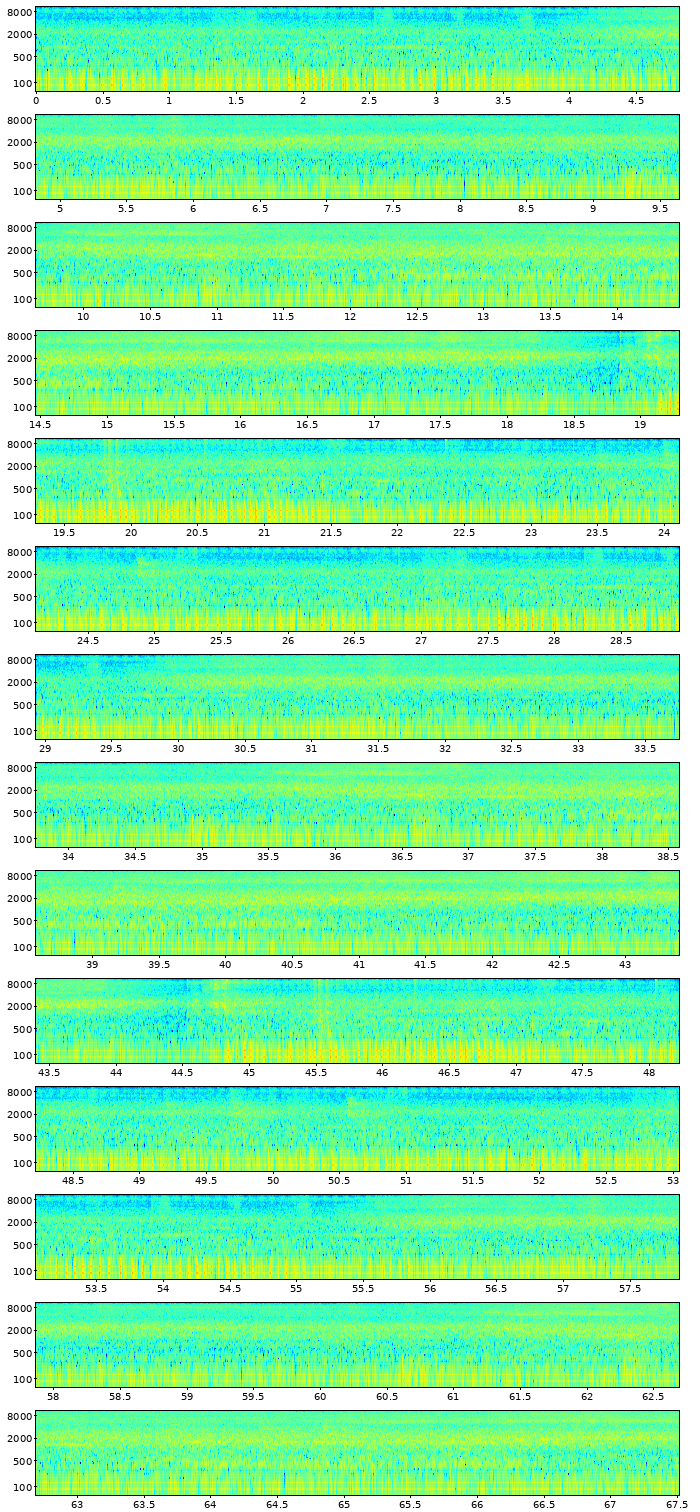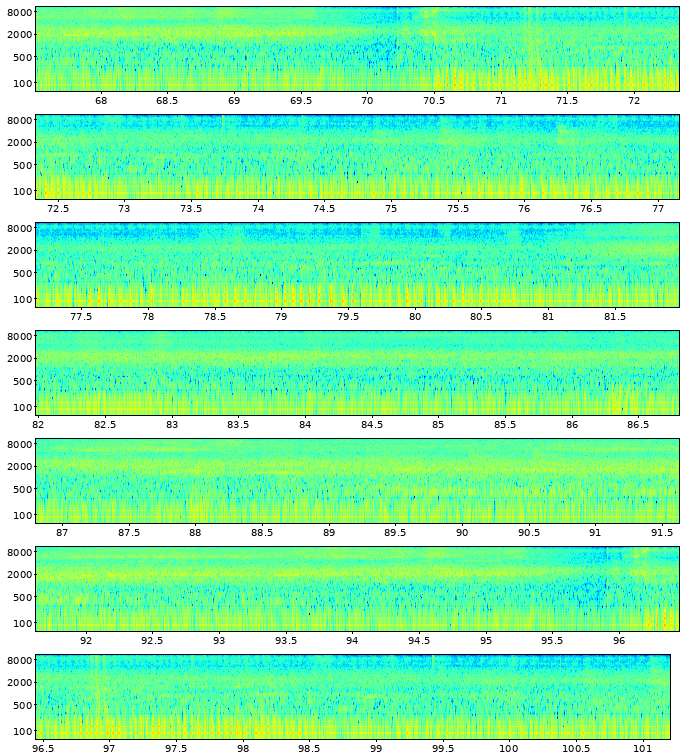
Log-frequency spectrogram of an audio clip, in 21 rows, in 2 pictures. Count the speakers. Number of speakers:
0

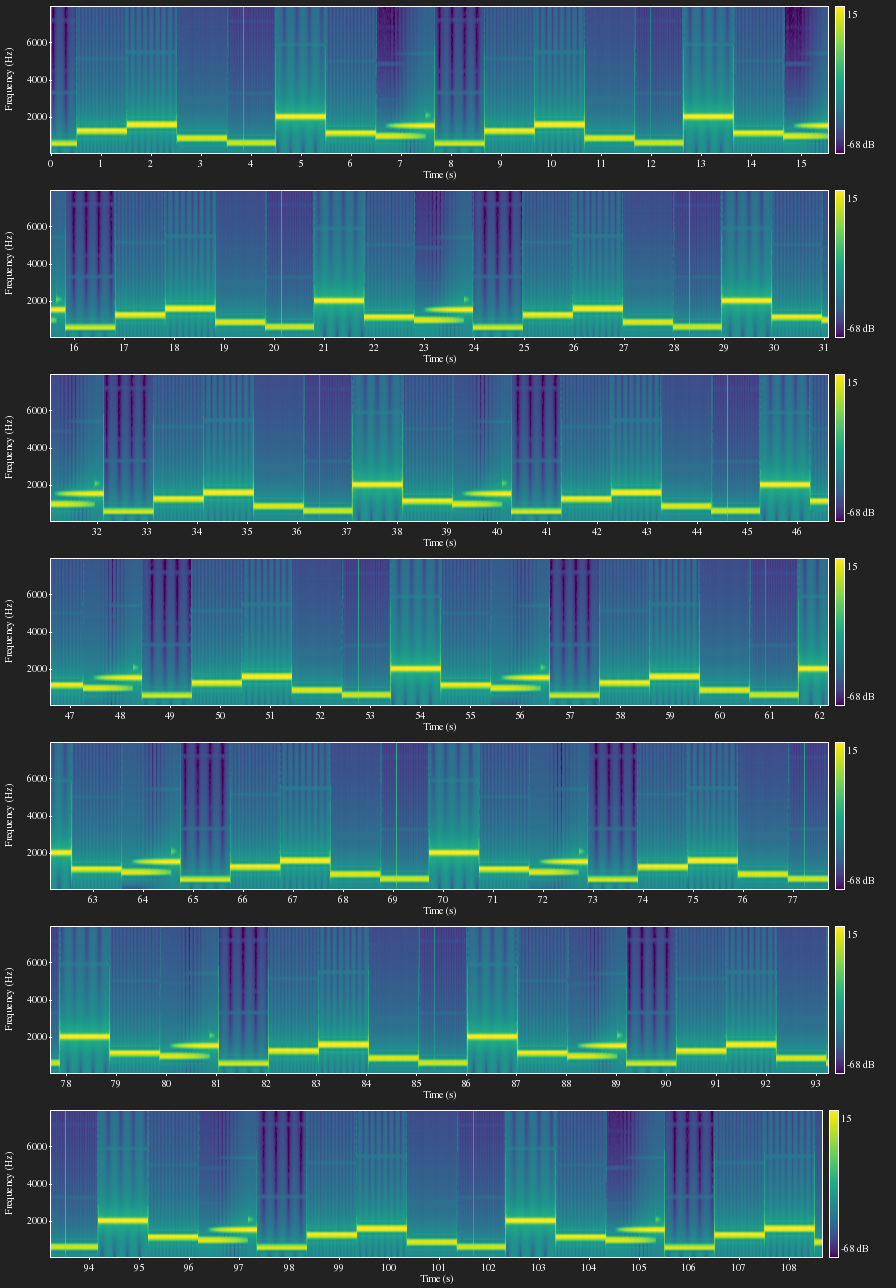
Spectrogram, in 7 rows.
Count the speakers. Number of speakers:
0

